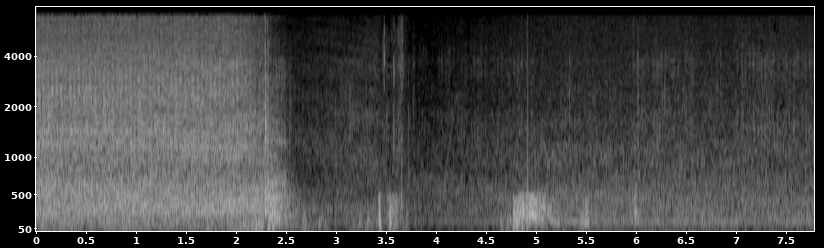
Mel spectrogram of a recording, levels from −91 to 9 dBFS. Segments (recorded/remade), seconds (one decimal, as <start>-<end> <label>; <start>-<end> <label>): 0.0-7.8 recorded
